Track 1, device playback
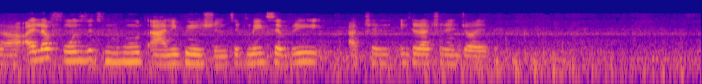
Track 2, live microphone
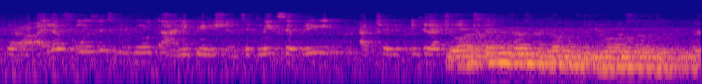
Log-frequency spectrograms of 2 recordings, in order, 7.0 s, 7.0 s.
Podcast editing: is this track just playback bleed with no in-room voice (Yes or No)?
No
